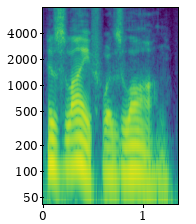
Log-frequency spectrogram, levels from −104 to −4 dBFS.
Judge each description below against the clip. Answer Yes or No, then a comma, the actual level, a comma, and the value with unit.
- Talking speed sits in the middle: Yes, average, 175 wpm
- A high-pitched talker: No, very low, 95 Hz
